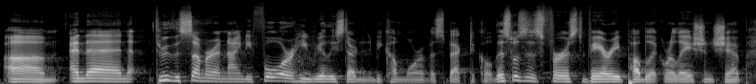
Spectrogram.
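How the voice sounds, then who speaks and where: A man's voice: medium pitch, moderate pace, hardly any pauses, fairly bright tone. A young man co-hosting a casual podcast, recapping a story in a laid-back way with frequent "uh" and "um" fillers. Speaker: podcast co-host telling the story.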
